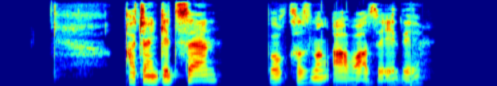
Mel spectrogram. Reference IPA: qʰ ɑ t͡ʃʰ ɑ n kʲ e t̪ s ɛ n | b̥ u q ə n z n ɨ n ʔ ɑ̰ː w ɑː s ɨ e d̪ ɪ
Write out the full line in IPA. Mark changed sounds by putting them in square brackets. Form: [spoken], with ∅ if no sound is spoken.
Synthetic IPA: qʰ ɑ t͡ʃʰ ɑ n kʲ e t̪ s ɛ n | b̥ u [qʰ] ə [∅] z n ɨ [ŋ] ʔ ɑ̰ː w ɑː [z] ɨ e d̪ ɪ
